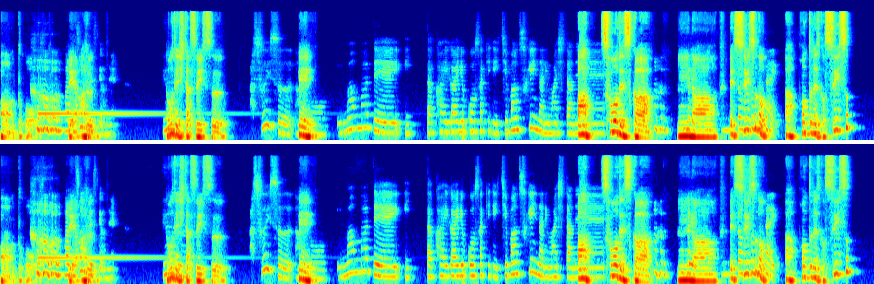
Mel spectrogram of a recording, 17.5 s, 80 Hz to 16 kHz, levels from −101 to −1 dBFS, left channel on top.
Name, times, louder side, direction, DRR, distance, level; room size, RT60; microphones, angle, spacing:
voice 1, 0.0-0.7 1.4-1.9 3.3-4.5 6.0-6.3 11.5-13.1 13.5-14.3 14.6-15.3 15.7-17.0, left 2 dB, 20° left, 0.5 m, -18 dB
voice 2, 0.6-2.3 3.2-3.8 5.0-6.5 6.7-8.2 8.5-12.1 13.1-13.3 13.6-13.9 14.4-15.5, right 2 dB, 45° right, 1.6 m, -32 dB
sound 1, 0.8-4.1, left 2 dB, 5° left, 0.9 m, -37 dB
8.5 x 4.5 x 4.9 m
head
